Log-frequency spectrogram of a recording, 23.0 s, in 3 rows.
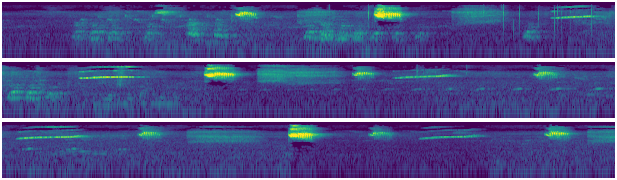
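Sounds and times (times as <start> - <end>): sharp high bird chirps: 2.8 - 7.6, 10.2 - 21.4, 22.1 - 22.9.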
